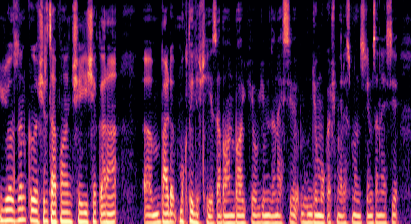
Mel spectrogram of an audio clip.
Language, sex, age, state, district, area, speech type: Kashmiri, male, 18-30, Jammu and Kashmir, Srinagar, urban, spontaneous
